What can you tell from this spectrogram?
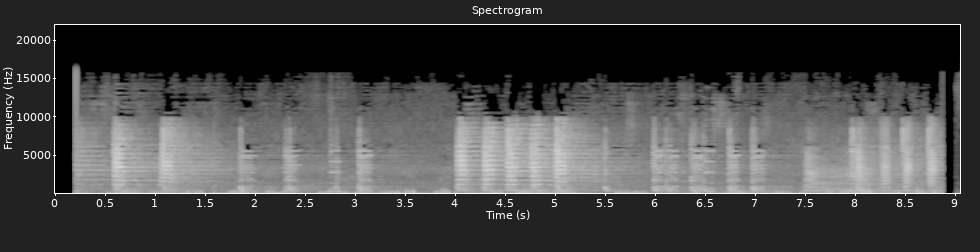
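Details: Loud rhythmic music with tonal chords plays throughout, and no animal voice stands out.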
